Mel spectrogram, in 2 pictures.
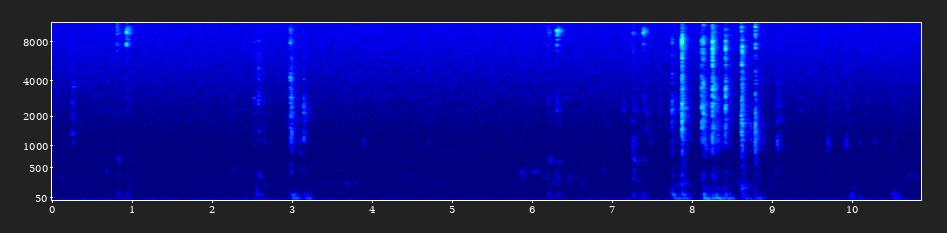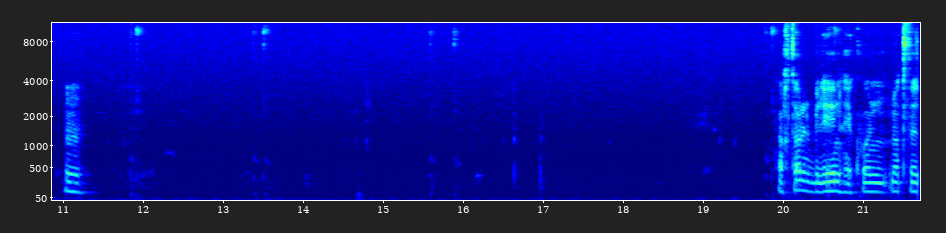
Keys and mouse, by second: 0.9 click, 3.1 g, 7.4-9.7 drag, 8.4 0, 11.9 click, 15.7 click, 20.6 click.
